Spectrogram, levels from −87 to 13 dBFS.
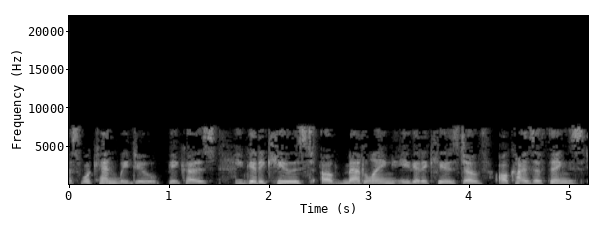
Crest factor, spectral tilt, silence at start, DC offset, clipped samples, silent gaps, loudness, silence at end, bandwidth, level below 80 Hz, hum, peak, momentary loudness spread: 20 dB; -2.5 dB/octave; 0 s; under 0.1%; under 0.1%; none; -24 LUFS; 0.05 s; 8 kHz; -68 dBFS; none; -6 dBFS; 7 LU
